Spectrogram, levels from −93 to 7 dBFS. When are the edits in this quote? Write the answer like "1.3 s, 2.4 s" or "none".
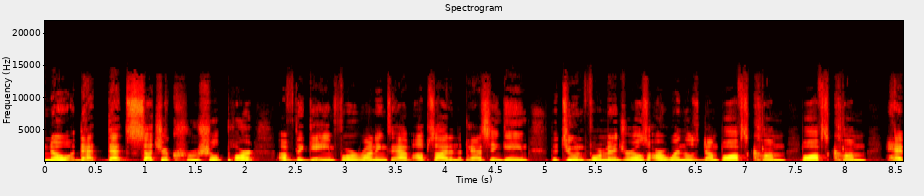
3.4 s, 7.5 s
